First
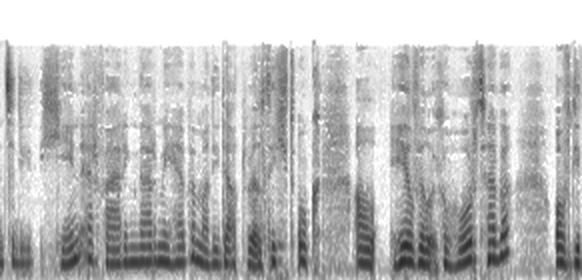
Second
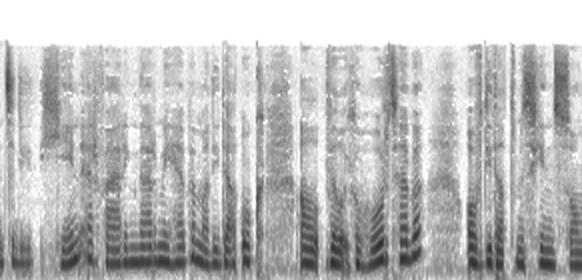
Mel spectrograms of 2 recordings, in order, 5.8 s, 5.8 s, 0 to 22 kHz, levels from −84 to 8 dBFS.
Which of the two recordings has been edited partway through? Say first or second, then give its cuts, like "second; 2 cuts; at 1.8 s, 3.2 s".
second; 2 cuts; at 2.4 s, 3.3 s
